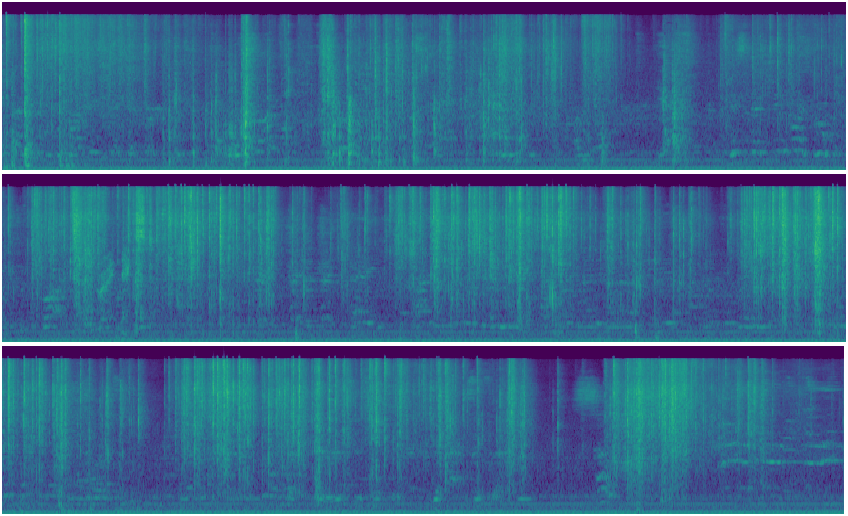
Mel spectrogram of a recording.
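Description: Plastic wrapping and foil trading-card packs crinkling in irregular bursts as a card box is unwrapped and its packs are handled, over a steady low hum.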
